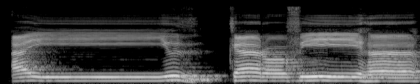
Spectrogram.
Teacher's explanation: yuza itu kan memberi harokat e kepada huruf dal, padahal huruf dal ini nggak ada harokat e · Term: huruf mati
